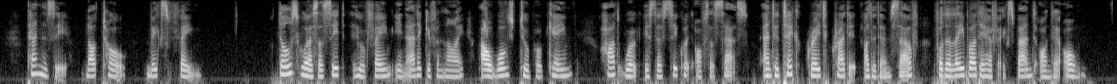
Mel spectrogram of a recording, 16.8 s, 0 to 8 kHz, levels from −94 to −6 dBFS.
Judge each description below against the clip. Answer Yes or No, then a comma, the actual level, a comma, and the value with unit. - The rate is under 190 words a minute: Yes, average, 155 wpm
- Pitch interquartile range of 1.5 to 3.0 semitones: Yes, narrow, 2.4 semitones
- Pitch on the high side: Yes, high, 195 Hz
